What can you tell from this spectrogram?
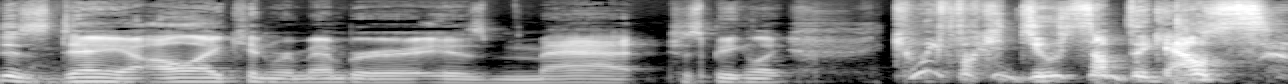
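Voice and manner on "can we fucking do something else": very high, rough, rasping, fed-up raging outburst. Retelling a friend's angry complaint during a game: Matt impression. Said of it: "that's a Matt impression".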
